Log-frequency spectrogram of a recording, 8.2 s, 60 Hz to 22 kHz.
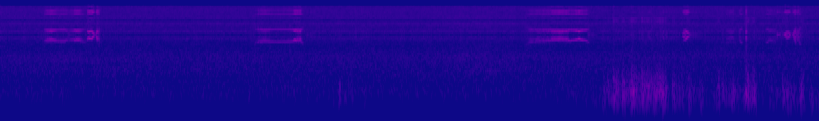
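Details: Bald eagle eaglets and their mother feeding on a squirrel at the nest at Berry College, afternoon of 30 April 2015; three short high whistled squeals, then loud low rustling and tearing as feeding resumes.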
